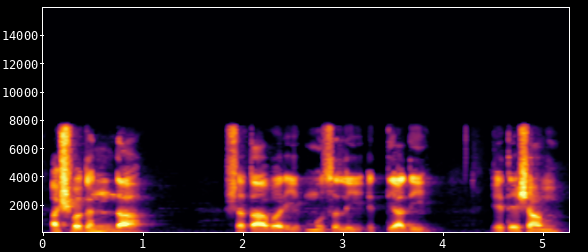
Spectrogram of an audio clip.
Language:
Sanskrit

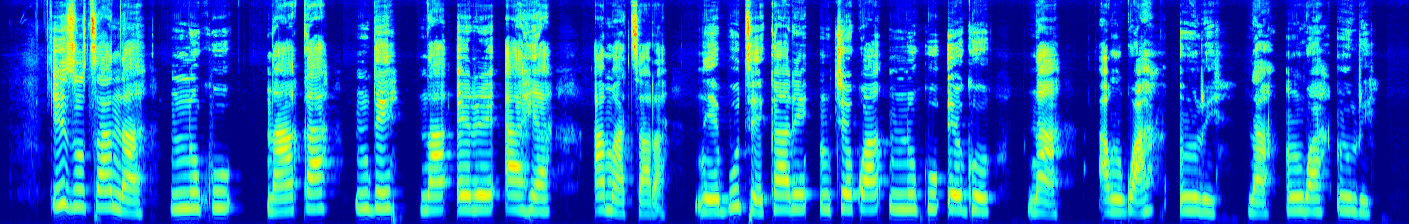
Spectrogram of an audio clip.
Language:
Igbo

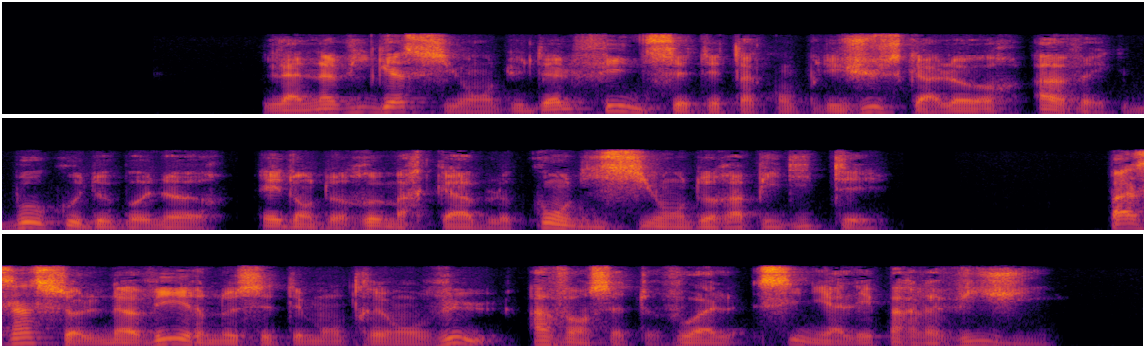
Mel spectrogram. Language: French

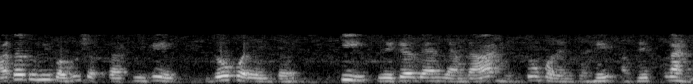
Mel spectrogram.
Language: Marathi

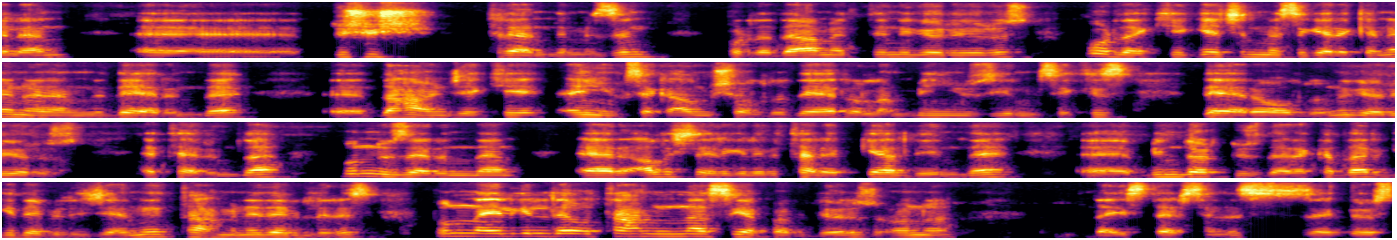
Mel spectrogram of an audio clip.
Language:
Turkish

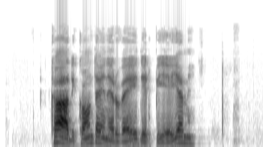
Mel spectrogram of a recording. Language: Latvian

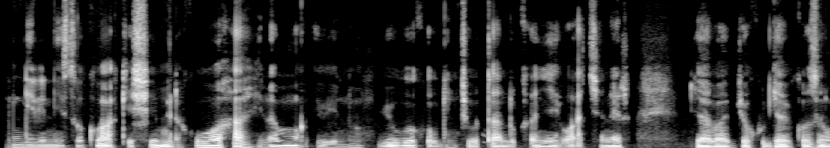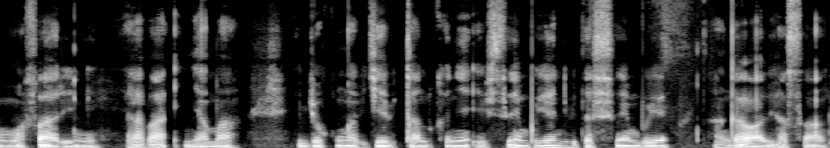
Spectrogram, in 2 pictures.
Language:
Kinyarwanda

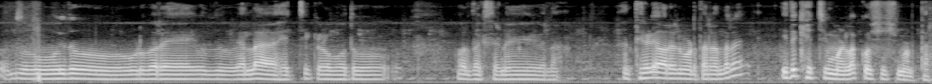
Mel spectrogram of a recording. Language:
Kannada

